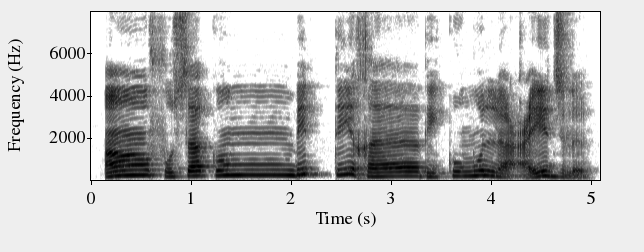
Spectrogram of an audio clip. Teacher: نون ساکن کے بعد فا حروف فا میں سے انفسکم باتخاذ، میم ساکن کے بعد با آ گیا تو یہاں پہ اخفاء شفوی ہوگا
